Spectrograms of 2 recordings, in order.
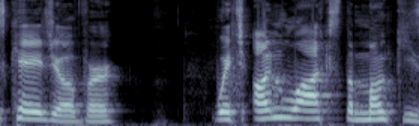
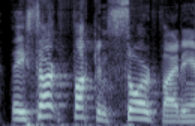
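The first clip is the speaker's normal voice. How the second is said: ordinary talk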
